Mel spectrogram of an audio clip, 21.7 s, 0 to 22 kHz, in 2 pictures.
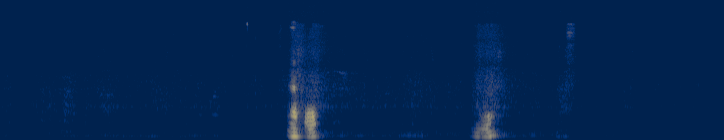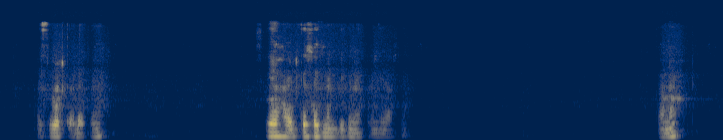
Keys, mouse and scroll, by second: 1.4 ctrl+z, 2.6-4.4 scroll up 1, 4.6 s, 5.1 click, 7.2-7.5 scroll down 1, 8.5 right click, 9.3 click, 11.8 alt+middle click, 12.4 click, 13.9 f, 14.6-15.7 scroll down 1, 15.7 g, 18.1 click.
